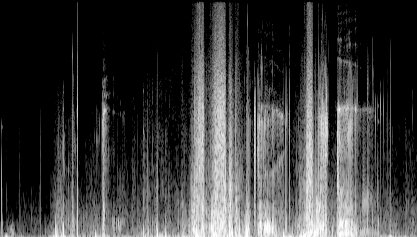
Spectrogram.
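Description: Loud, deep rumbling and gurgling with rising squeaky growls; hunger-related stomach noises.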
